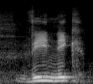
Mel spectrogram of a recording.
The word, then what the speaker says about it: wenig: Es ist nämlich nicht ich, sondern äh, am Wortende im Hochdeutschen immer ein Ich, also König, Honig, wenig.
